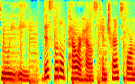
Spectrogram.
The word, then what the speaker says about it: muy: meaning of your words pronounced as Mu e this little Powerhouse can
